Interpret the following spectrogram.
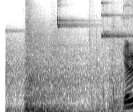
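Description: A basketball being dribbled on a hardwood gym floor, a quick run of bounces in the first second.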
